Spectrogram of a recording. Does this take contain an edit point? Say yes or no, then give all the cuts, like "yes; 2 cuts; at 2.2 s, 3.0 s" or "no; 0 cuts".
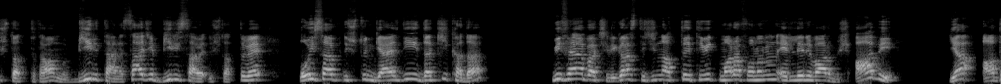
no; 0 cuts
